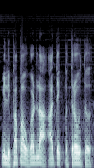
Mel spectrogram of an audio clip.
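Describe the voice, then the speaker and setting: A man's voice: mid-range voice, steady tone, fairly quick, muffled recording. Man narrating a dramatic story. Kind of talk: scripted first-person story narration.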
